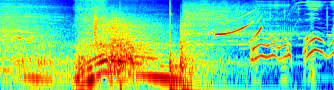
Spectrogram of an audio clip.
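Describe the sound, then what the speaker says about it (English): Cartoon excavator engine revving loudly in a garage: a rising roar of revs, then cartoonish whirring and bouncy sound effects, close and bright, with no talk over it. "Let's have a nice loud rev."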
